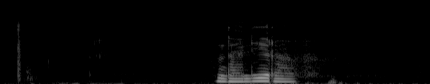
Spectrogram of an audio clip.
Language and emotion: Russian, sad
